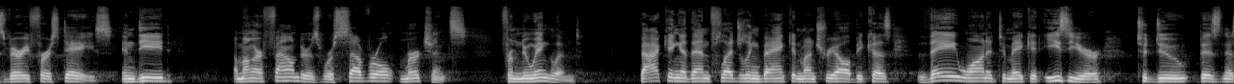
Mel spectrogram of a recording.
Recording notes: Addresses the audience at the US-Canada Summit, hosted by BMO and the geopolitical risk advisory firm Eurasia Group.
